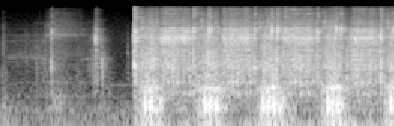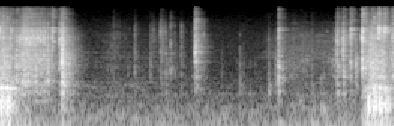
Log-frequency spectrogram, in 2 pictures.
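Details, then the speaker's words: Ryobi four-stroke trimmer, spark plug refitted and fuel added, catches with a quick popping chug for a few seconds then dies; owner suspects the carburettor isn't priming and plans a carburettor swap. "then definitely fired I heard it pop a bit more fuel I think the issue is is the carburetor is uh not priming that's the issue"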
